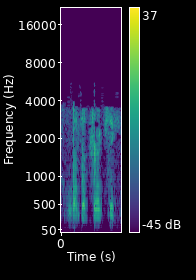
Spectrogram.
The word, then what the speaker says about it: lithotripsy: The procedure was lithotripsy.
